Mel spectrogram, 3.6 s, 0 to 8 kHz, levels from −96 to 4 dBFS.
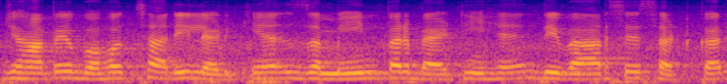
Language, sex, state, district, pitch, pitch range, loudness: Hindi, female, Bihar, Kishanganj, 210 Hz, 195-220 Hz, -19 LUFS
